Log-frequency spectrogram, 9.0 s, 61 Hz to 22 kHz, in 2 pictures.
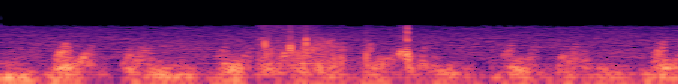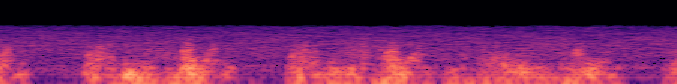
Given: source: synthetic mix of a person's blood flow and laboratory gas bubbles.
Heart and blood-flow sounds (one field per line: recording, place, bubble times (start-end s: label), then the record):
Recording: Doppler ultrasound of blood flow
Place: precordium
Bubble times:
1.71-2.31 s: bubbles
2.42-2.49 s: bubbles
2.62-2.76 s: bubbles
From the record:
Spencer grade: 1 (occasional bubble signal discernible with the cardiac motion signal, with majority of cardiac periods free of bubbles)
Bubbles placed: only in the low amplitude regions of the cardiac cycle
